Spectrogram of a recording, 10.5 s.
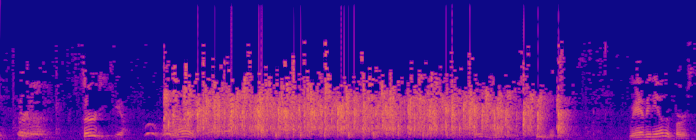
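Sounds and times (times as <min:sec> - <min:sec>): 
speech: 0:00.0 - 0:04.6, 0:09.4 - 0:10.4
loud applause from a group: 0:02.4 - 0:08.6.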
